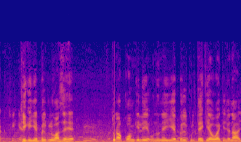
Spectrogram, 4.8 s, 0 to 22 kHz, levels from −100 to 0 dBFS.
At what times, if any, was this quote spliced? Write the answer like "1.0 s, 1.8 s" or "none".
2.3 s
